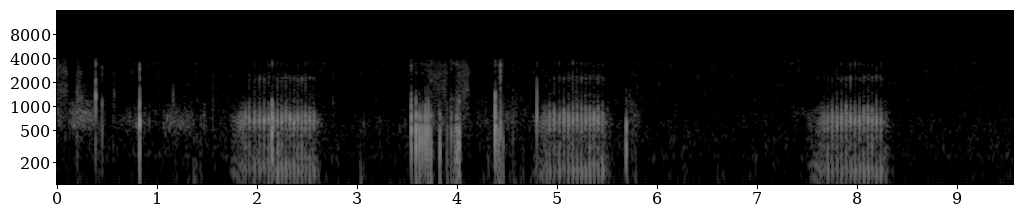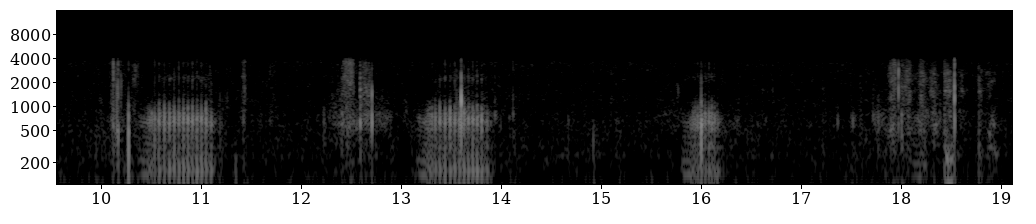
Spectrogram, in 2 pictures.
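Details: Sleeping dog snoring indoors: soft, breathy, hoarse snores in evenly spaced bursts roughly every two to three seconds, with small rustles and clicks between them.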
